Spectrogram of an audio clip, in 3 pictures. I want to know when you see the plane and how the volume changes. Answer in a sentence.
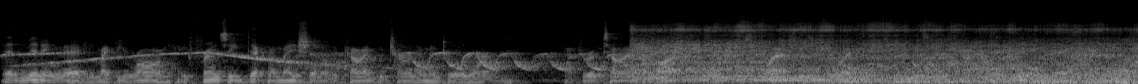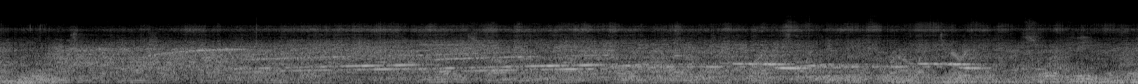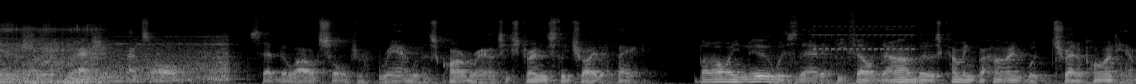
You can hear the plane from 6.2 to 25.1 s, at a steady volume.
